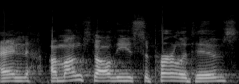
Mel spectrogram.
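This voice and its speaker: A man at a moderate pace, an unremarkable speaking voice with fairly high pitch. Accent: Canadian. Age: 30s. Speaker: mental health advocate. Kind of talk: speech.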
